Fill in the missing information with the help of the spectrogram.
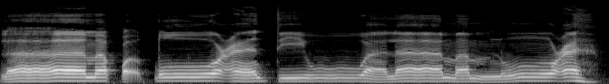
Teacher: Ada huruf waw sukun sebelumnya harokat dhammah, maka huruf yang memiliki harokat dhammah dibaca panjang. Sehingganya tu kita baca panjang, mad tabi'i panjang 2 harokat sesuai dengan rumus 2.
